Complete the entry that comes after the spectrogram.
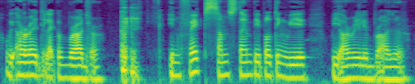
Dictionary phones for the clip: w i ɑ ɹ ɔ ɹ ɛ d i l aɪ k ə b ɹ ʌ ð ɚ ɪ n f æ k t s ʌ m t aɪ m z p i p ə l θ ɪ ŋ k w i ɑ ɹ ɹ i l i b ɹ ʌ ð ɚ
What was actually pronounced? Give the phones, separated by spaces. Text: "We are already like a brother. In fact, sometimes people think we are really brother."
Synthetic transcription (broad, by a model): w i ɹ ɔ l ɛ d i l aɪ k ə b ɹ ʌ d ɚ ɪ n f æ k t s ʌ m t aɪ m p i p ə l t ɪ ŋ k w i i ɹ ɹ i l i b ɹ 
